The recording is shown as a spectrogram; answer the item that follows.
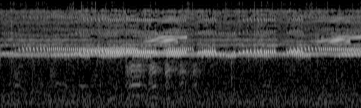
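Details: Evening cricket chorus on Aroha Island, New Zealand: steady high trilled pulsing with a fainter, higher trill layered above, and brief soft lower chirps partway through.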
